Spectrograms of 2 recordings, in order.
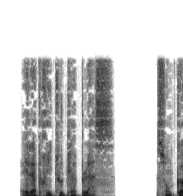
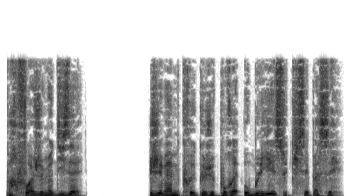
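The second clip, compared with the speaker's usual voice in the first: higher-pitched hurt wife; voiced wife, hurt; 11 semitones higher than usual. A narrator's reading. Wife reproaching husband for broken trust, hurt. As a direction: lightly raise the voice for the betrayed wife.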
